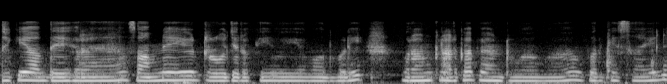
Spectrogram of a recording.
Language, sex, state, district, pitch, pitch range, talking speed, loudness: Hindi, female, Uttar Pradesh, Muzaffarnagar, 175 Hz, 170-185 Hz, 225 wpm, -17 LUFS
